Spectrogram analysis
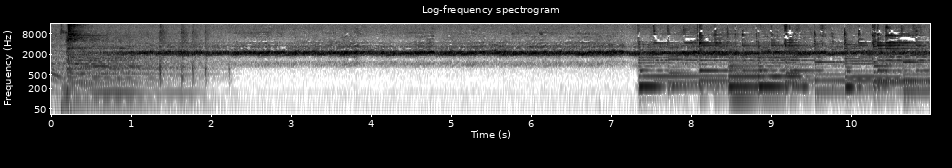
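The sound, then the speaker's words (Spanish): Frogs croaking and crickets chirping at dusk: a steady high insect trill runs throughout, with frog calls beneath it, and instrumental music joins in for the last few seconds. “Tardecita de grillos cantores y ranas entre las charcas.”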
